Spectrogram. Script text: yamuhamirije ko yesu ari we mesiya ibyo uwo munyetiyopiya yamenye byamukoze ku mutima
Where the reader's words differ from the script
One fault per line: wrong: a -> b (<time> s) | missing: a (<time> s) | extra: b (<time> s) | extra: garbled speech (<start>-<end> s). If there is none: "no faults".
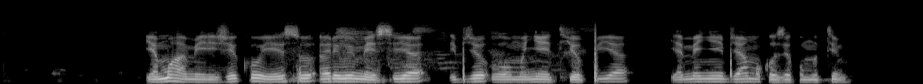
no faults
